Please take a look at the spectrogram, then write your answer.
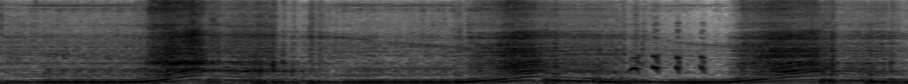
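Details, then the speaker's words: Car with freshly built fully forged engine: three quick throttle blips, each climbing sharply and dropping back to a deep, even idle, crisp and clean; aggressive, healthy revving. "Man, that sound aggressive. Whew. This is gorgeous."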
